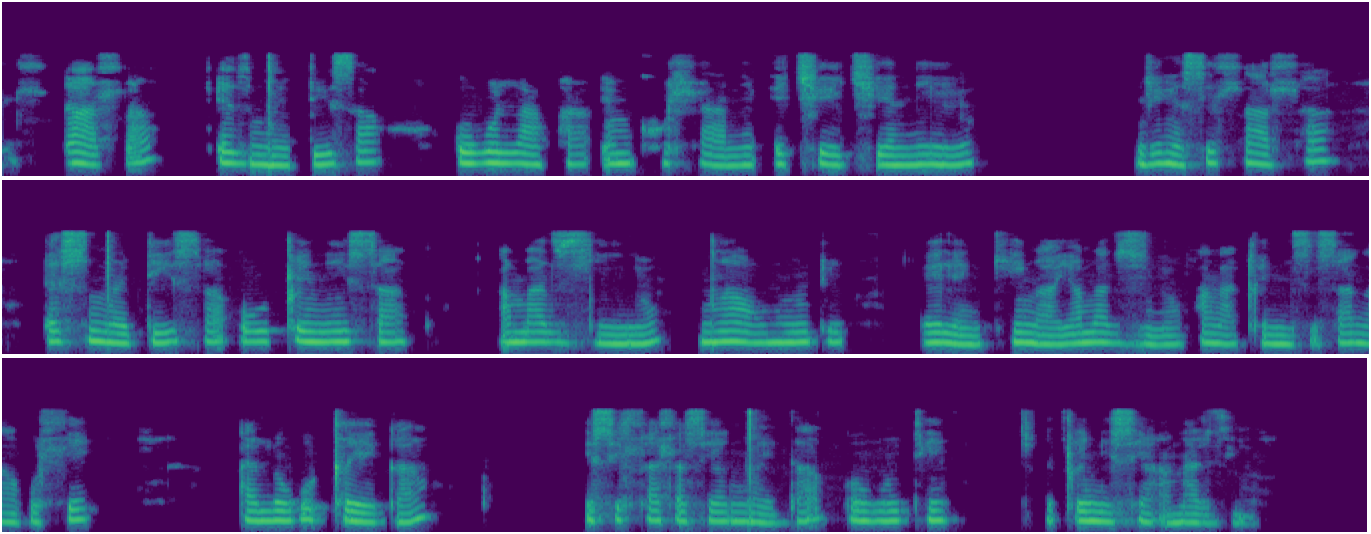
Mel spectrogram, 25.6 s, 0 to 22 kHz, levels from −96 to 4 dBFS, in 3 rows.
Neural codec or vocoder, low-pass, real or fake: codec, 16 kHz in and 24 kHz out, 2.2 kbps, FireRedTTS-2 codec; 7.2 kHz; fake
